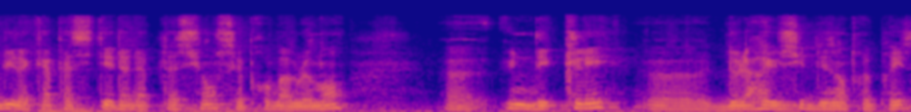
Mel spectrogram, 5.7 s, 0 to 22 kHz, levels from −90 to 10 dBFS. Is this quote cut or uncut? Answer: uncut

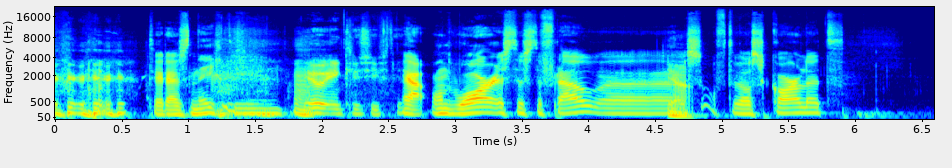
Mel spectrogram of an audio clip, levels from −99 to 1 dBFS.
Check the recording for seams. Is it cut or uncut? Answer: uncut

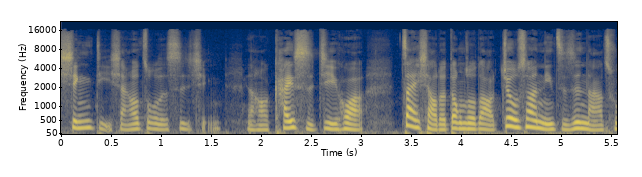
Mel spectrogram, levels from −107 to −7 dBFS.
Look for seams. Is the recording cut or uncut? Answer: cut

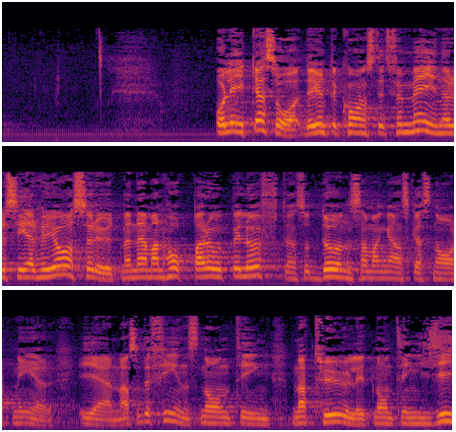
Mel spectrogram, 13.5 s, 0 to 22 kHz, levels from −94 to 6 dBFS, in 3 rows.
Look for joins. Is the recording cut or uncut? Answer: uncut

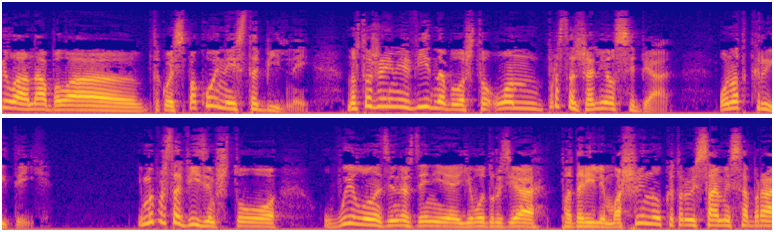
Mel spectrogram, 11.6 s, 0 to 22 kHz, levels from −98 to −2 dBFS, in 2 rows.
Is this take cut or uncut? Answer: cut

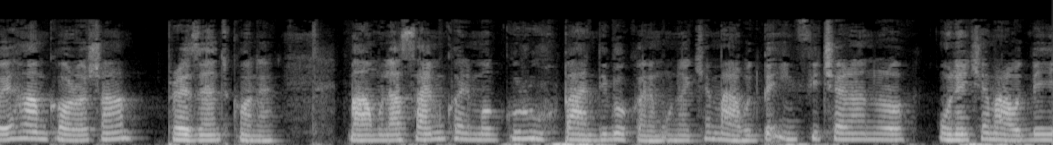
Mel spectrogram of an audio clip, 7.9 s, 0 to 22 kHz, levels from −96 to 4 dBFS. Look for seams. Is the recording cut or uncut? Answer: cut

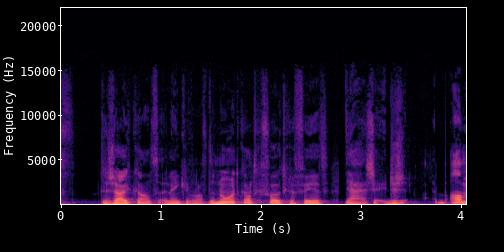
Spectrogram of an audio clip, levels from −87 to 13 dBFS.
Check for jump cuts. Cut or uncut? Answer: cut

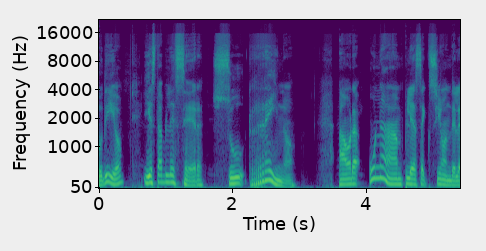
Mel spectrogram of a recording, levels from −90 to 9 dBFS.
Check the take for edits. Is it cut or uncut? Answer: uncut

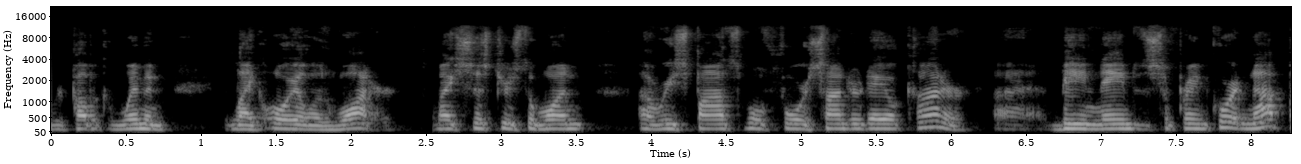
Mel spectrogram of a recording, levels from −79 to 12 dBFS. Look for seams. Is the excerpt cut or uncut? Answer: cut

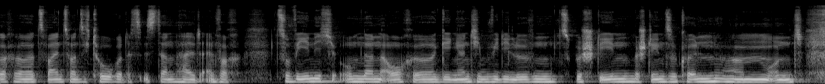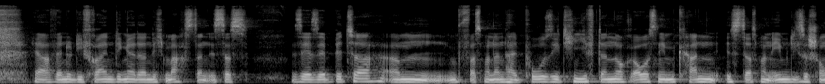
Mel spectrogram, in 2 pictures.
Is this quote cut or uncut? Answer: uncut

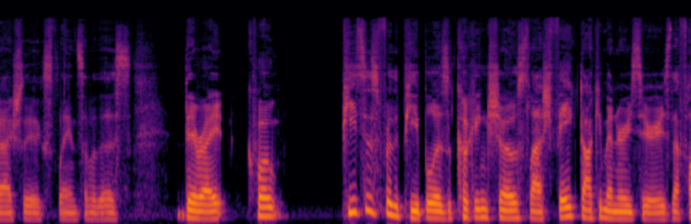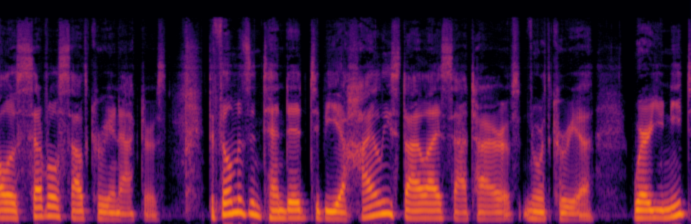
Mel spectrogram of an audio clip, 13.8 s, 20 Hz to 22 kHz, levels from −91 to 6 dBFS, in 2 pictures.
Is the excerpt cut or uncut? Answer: uncut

